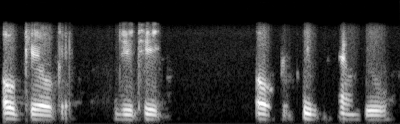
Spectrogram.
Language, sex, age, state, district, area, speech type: Urdu, male, 18-30, Telangana, Hyderabad, urban, conversation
